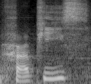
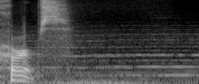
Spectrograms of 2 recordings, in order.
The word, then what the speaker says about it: herbs: Some herpes. No, some herbs. Just throw in some reptiles. Nah, just the H is silent. Herbs. I'm British.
